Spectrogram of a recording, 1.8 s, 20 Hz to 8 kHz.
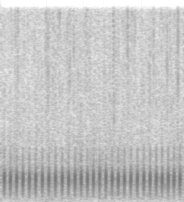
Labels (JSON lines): {"label": "biophony, rattle", "recorder": "SoundTrap 500"}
